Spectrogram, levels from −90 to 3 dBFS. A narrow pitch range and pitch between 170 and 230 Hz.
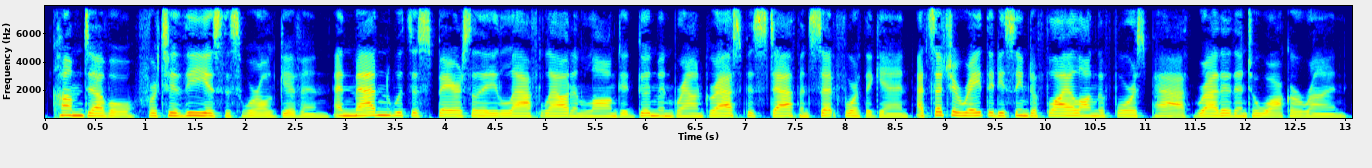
Yes: narrow, 2.2 semitones; high, 190 Hz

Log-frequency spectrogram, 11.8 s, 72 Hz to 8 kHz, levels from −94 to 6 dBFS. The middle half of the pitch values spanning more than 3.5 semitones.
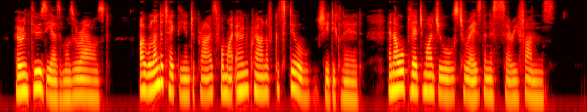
Yes: average, 4.1 semitones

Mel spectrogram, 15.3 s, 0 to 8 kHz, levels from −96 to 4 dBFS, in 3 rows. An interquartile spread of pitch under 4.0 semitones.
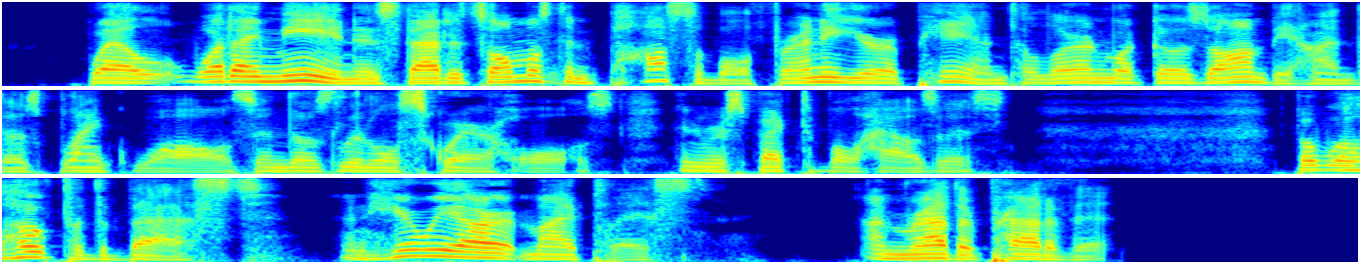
No: average, 4.8 semitones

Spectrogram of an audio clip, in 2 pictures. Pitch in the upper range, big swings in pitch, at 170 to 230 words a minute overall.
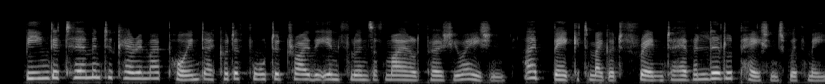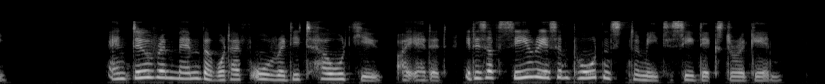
Yes: high, 235 Hz; wide, 5.7 semitones; average, 180 wpm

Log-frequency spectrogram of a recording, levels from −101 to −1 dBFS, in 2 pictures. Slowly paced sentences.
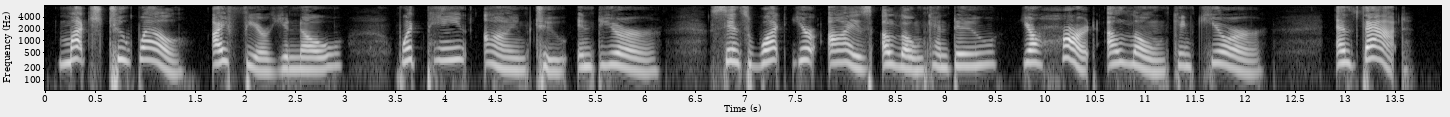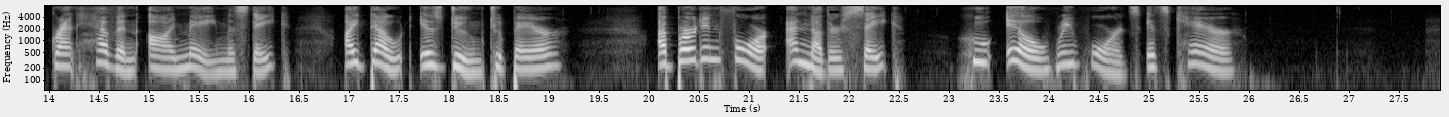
Yes: slow, 100 wpm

